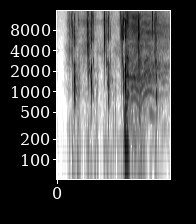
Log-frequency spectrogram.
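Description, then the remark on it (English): Wet, sticky chewing on caramel, a run of five or six smacking mouth sounds in an uneven rhythm, with a brief squelchy stretch in the middle and no talking. “I'm chewing on the caramel.”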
